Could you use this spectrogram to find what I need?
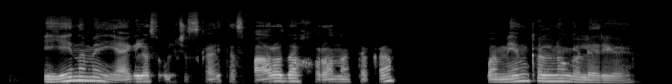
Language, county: Lithuanian, Šiauliai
